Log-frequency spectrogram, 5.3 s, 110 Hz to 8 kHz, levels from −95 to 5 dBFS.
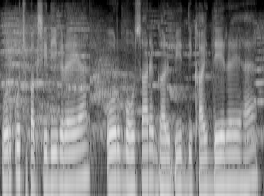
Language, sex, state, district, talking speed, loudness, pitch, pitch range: Hindi, male, Uttar Pradesh, Saharanpur, 170 wpm, -16 LUFS, 140 Hz, 135-150 Hz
